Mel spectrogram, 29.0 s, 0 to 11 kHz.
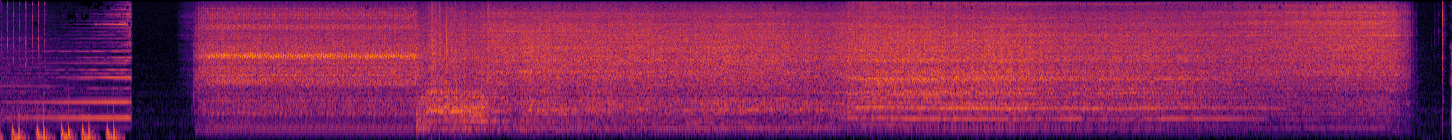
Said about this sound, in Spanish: Eh, ¿Arrancamos, pues el Mercedes? ¿Arrancamos ese, Mercedes W13 o qué? Venga, va. Vamos a escuchar a esta belleza.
